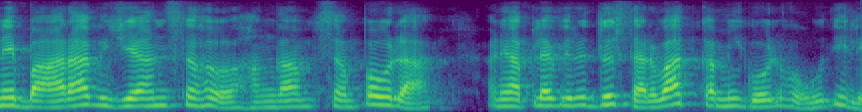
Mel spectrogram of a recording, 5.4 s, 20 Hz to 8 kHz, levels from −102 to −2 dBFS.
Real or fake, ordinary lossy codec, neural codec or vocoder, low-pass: fake; none; codec, 16 kHz, 4.8 kbps, FACodec; none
